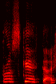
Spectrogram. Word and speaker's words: bruschetta: I have met someone who's originally, as in like family, originally from Italy, and still pronounce bruschetta, and I look at them and say, you that always claim to be from Italy say bruschetta, it's bruschetta, shame on you.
